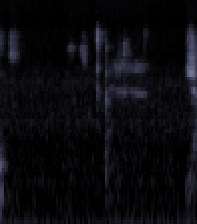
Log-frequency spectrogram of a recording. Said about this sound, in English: I don't know if you can hear this in the background, but I'm fiddling with earrings because I need a fidget tool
